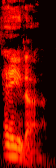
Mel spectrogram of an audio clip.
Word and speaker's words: eta: gotta learn this one this is ADA with an a sound like in the word eight ADA Alpha Beta Gamma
